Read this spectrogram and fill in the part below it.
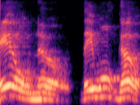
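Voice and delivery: put-on slight Texan accent, drawled. Retelling what they said to the doctors, with a texan accent. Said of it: "a little bit of a Texan accent".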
